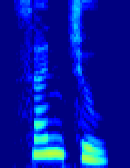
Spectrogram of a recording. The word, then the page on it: ಸಂಚು: sancu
